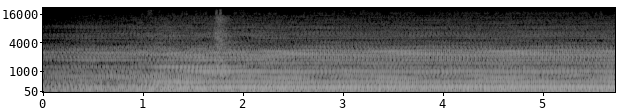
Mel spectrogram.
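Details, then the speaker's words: Toyota Hilux diesel injector on a test bench after replacing the worn valve seat (complaint: hard starting): idle test, even ticking about four per second under a steady pump drone, spray even, return fuel dripping slowly; normal. "dia hampir tidak terlihat karena di sini ada ya n jadi di sini terasa itu semburannya sangat bagus ini merata ya dan minyak kembalinya juga netes pelan"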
